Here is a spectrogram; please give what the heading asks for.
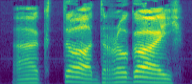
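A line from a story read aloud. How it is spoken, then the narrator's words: Sudden ferocious roar. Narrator (Russian): Взревел он вдруг таким свирепым голосом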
